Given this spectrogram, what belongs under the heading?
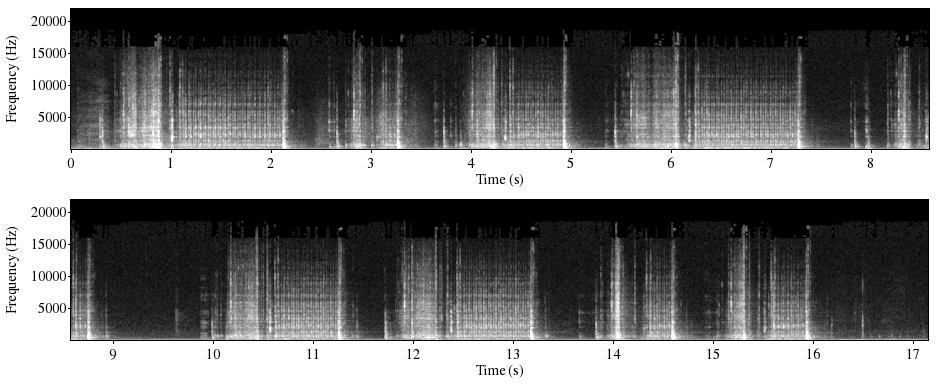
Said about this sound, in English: I'm going to show you something else here, but first I want you to just try another dial. Okay. Because this is. I love the sound of the dial on the phone itself.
